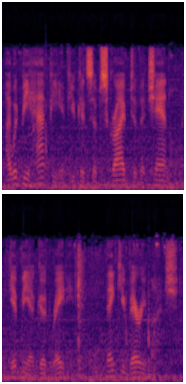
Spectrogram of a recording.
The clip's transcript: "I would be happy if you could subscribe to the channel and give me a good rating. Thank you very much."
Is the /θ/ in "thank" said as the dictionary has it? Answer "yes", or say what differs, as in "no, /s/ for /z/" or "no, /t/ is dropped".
yes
